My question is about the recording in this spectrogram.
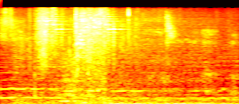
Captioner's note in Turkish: Kılıç saplanma sesi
